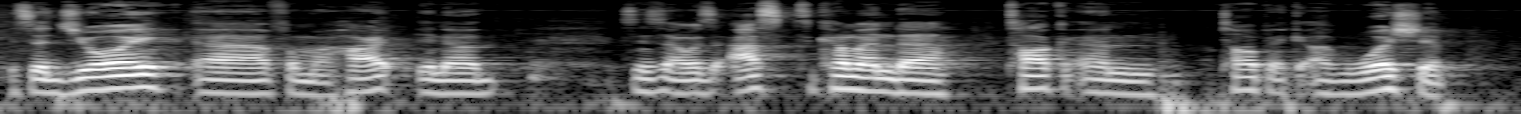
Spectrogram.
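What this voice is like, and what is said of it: Non-native English accent. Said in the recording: “my accent, the language will not be a barrier”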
